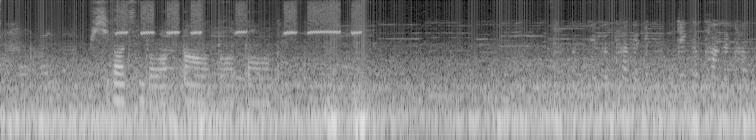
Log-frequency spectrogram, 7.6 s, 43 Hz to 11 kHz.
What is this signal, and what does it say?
Morse code, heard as a whistle, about 10 wpm, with the noise inside a car. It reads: HER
